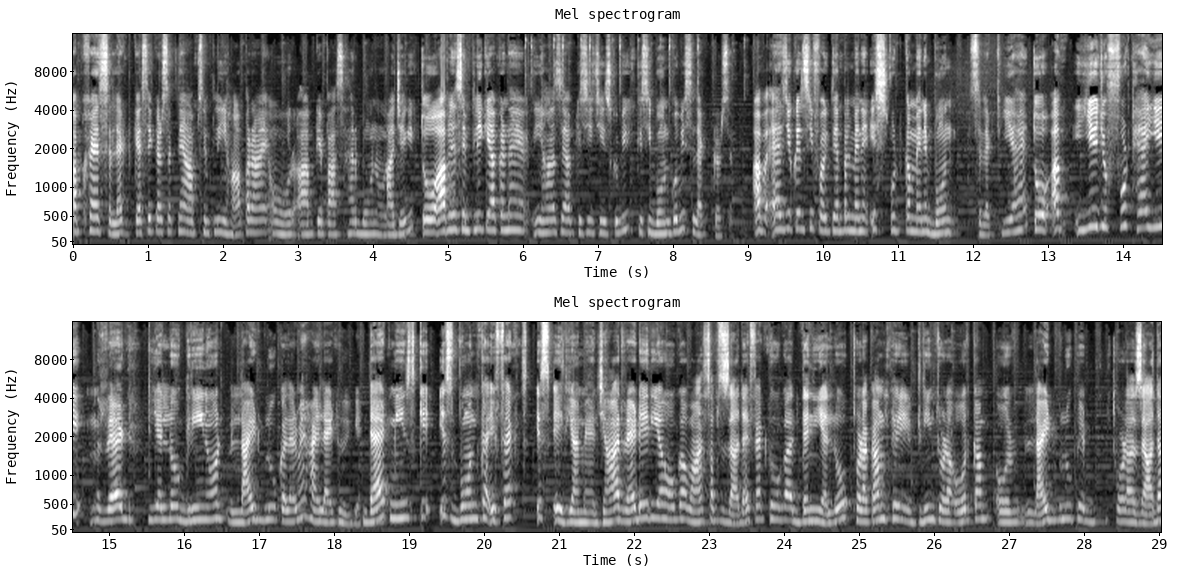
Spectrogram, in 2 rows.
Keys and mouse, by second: 0.5 click, 4.7 click, 6.1-6.9 drag, 7.2 click, 7.9 click, 8.2-13.1 drag, 13.6 click, 14.1 click, 15.0 click, 15.5 click, 16.6 click, 17.1 middle click, 18.3 middle click, 21.4 middle click, 26.0 middle click, 26.2 click.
